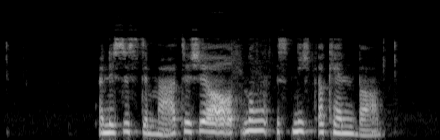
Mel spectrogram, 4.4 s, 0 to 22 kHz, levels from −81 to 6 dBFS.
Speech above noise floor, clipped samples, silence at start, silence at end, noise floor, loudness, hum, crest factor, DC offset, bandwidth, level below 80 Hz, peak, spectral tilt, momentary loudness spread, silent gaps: 54 dB; under 0.1%; 1 s; 0.6 s; -73 dBFS; -20 LUFS; none; 18 dB; under 0.1%; 7.4 kHz; -62 dBFS; -4 dBFS; -5.5 dB/octave; 7 LU; none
